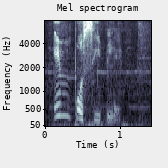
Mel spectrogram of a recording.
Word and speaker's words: imposible: A very similar word, imposible. Imposible.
